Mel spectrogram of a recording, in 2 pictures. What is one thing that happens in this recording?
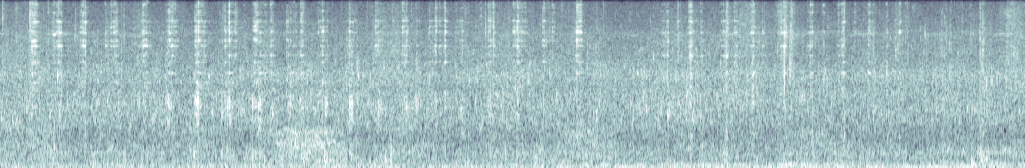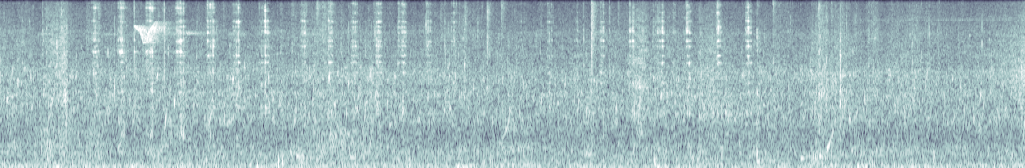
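A knife blade scrapes and taps against raw flesh and shell.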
